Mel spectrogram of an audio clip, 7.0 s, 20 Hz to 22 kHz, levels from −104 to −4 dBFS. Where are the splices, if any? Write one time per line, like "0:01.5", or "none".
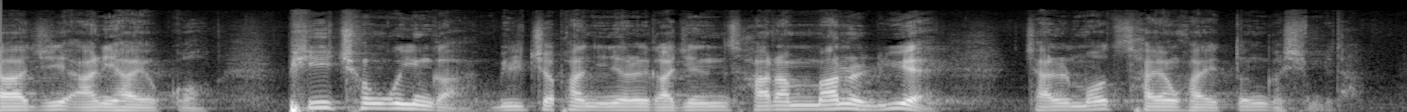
0:05.6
